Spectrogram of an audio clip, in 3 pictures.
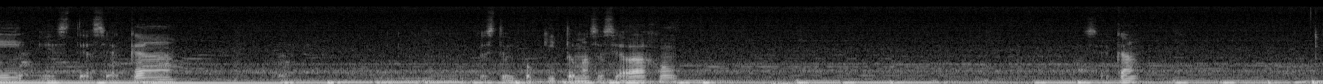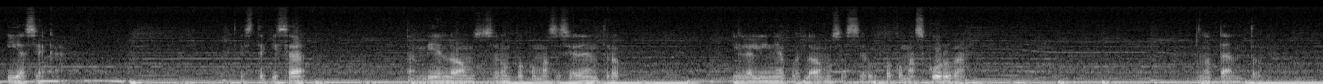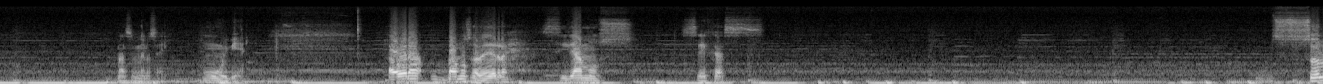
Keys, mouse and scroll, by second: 3.6-5.5 drag, 5.8 click, 8.7-11.1 drag, 11.3-12.9 drag, 13.1 middle click, 14.6 click, 15.7 click, 18.6-21.2 drag, 23.3-27.5 drag, 31.9 click, 34.5 click, 35.4 click, 36.6-37.9 drag, 37.9-39.0 drag, 39.1 click.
